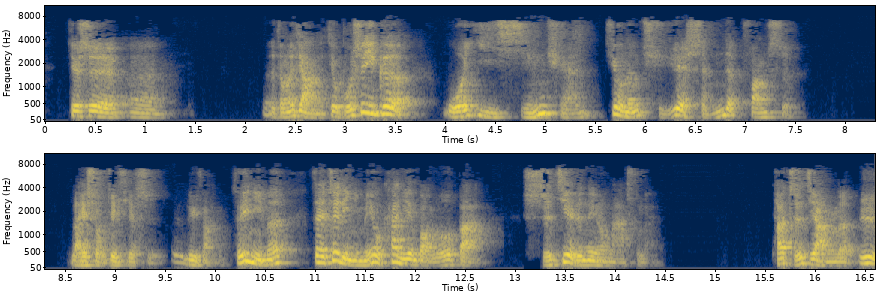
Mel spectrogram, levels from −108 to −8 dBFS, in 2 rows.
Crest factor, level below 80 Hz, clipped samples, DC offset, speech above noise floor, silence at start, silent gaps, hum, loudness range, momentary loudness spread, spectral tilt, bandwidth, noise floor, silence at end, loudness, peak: 16 dB; -60 dBFS; under 0.1%; under 0.1%; over 69 dB; 0.25 s; none; none; 6 LU; 17 LU; -5.5 dB/octave; 7.6 kHz; under -90 dBFS; 0 s; -21 LUFS; -6 dBFS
